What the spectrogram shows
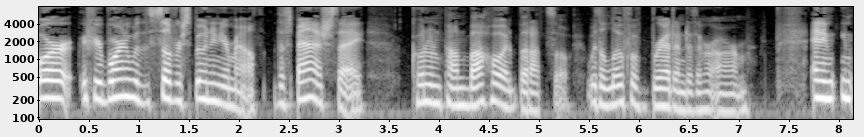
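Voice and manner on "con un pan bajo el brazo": ordinary talk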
